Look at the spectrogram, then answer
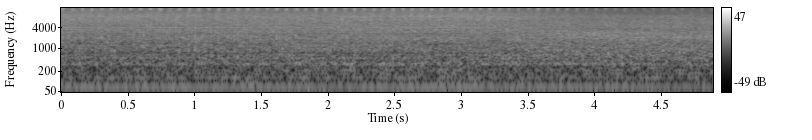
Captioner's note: microlight engine roaring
